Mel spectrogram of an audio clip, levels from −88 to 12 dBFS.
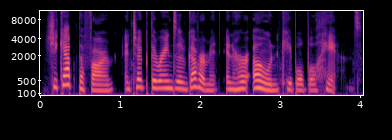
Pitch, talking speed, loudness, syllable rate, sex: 225 Hz, 225 wpm, -20 LUFS, 5.5 syllables/s, female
